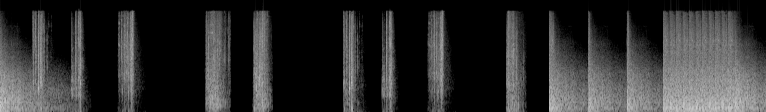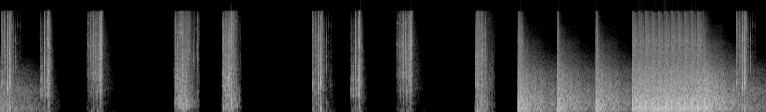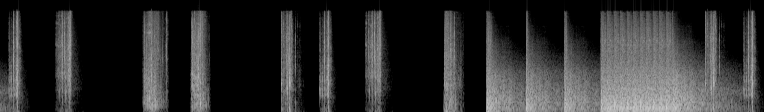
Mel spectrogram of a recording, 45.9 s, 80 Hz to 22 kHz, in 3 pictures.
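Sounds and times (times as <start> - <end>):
rifle single shots echoing: 0.0 - 1.4, 11.0 - 16.1, 25.7 - 30.8, 40.4 - 45.6
rifle action clacks: 0.6 - 1.8, 15.3 - 16.4, 29.9 - 31.2, 44.0 - 45.9
automatic gunfire burst: 11.0 - 16.0, 25.7 - 30.8, 40.4 - 45.6.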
